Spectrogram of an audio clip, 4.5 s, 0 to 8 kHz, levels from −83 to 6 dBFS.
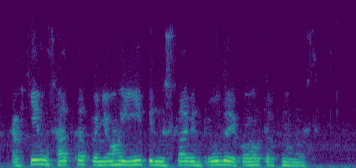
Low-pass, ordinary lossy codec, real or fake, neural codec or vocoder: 7.2 kHz; Opus, 32 kbps; real; none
